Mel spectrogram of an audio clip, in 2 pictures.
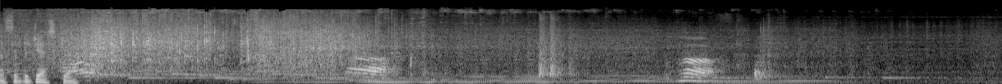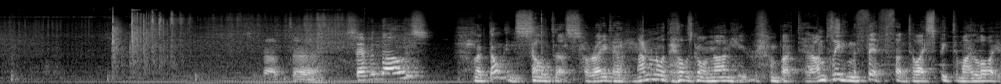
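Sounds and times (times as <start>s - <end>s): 
speech: 0.0s - 1.1s, 3.6s - 4.1s, 6.8s - 7.8s, 12.7s - 20.0s
coins poured from a small leather pouch onto a table: 0.6s - 13.6s.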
